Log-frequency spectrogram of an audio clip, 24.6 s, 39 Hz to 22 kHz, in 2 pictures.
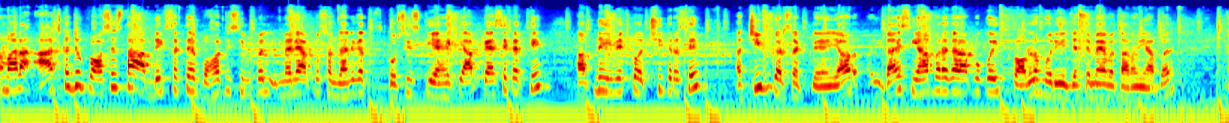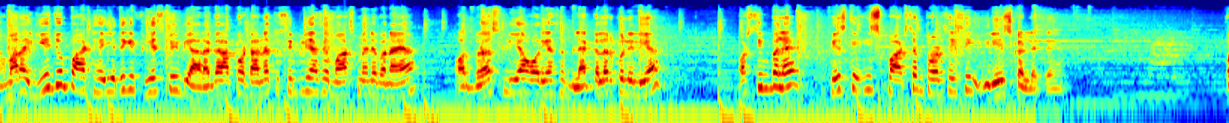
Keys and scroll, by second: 1.3 ctrl+-, 5.0 ctrl+=.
